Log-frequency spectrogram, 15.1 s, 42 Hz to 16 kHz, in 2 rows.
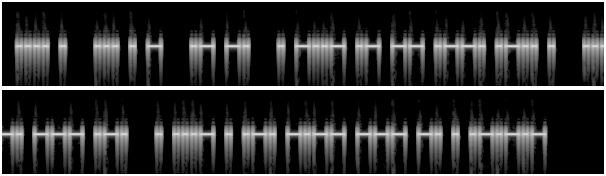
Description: Morse code, heard as a keyed tone, about 22 wpm, 700 Hz. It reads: HE SET AN EXAMPLE FOR EVERYONE.
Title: Sentences from Top 1000 Words - Review Part 1 - 22wpm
